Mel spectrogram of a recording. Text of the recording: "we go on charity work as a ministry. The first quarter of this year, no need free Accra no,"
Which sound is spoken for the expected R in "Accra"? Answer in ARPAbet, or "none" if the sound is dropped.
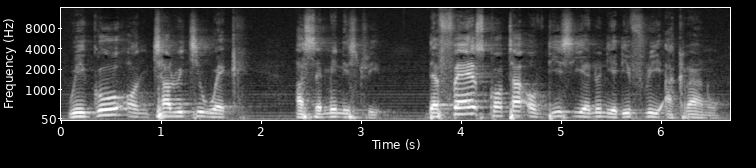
R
